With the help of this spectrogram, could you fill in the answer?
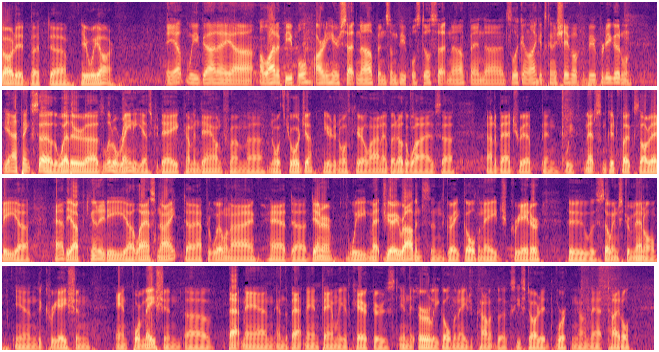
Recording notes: We are “live” from Heroes Con 2007!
